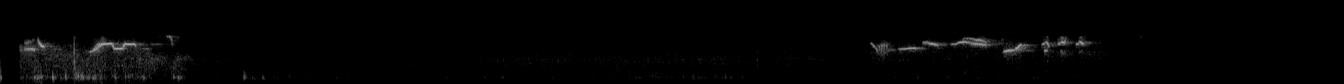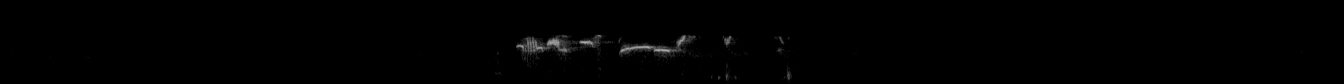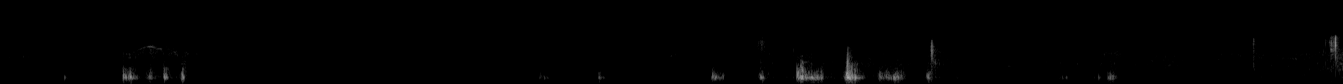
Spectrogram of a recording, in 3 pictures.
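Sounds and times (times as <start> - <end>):
blackbird singing: 0.2 - 1.9, 8.7 - 11.4, 17.7 - 24.0, 26.1 - 29.1.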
